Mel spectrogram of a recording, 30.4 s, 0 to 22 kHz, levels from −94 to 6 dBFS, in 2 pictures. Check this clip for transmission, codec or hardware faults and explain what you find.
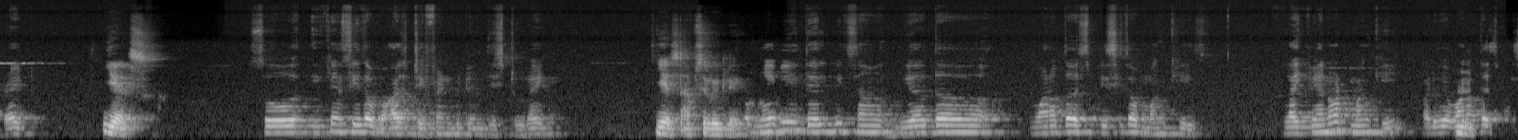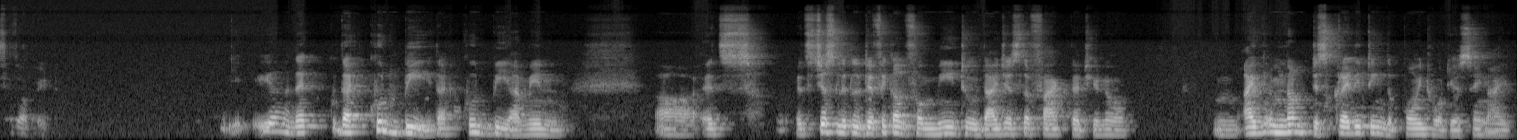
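Two kinds of trouble here: a faint echo leak in five spots, and the speech suppressed in double talk twice.

Echo leak at 1.59–1.67, 19.10–19.16, 19.44–19.49, 19.73–19.81 and 29.08–29.23 s: faint scraps repeat about 465 ms late, likely loudspeaker pickup slipping past the far end's echo canceller.

Speech suppressed in double talk at 7.42–7.59 and 15.09–15.29 s: the speech briefly dips by about 15 dB, likely the canceller ducking the talker while both sides overlap.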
